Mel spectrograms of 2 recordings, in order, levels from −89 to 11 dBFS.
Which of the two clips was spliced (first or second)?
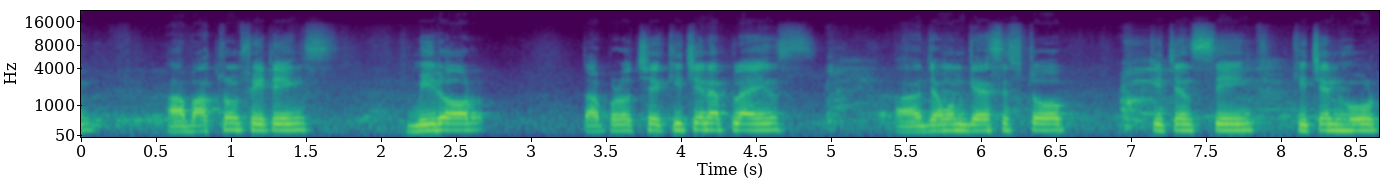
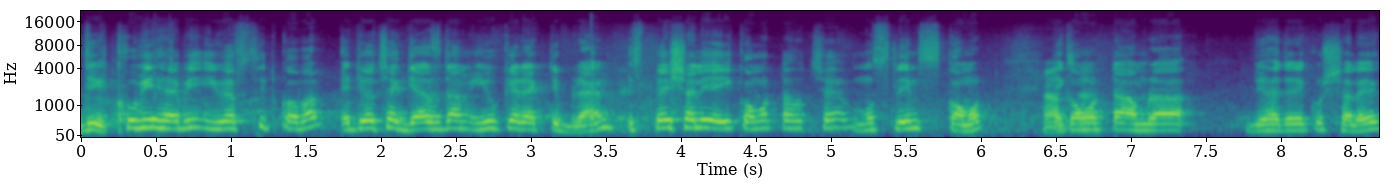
second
